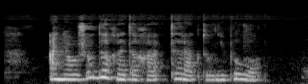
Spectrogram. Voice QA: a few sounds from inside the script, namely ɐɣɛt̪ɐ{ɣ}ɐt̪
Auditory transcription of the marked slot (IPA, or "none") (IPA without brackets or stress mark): ɣ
